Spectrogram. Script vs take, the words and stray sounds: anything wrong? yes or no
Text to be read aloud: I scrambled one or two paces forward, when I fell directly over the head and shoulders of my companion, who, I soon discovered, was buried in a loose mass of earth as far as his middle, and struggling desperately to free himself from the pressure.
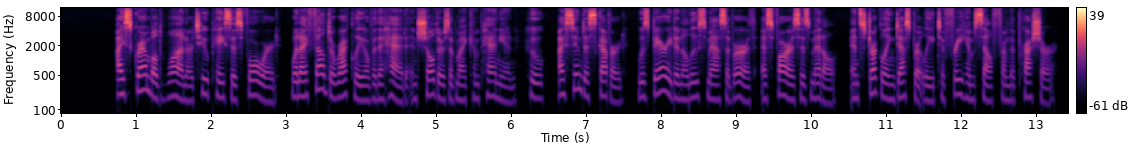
no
